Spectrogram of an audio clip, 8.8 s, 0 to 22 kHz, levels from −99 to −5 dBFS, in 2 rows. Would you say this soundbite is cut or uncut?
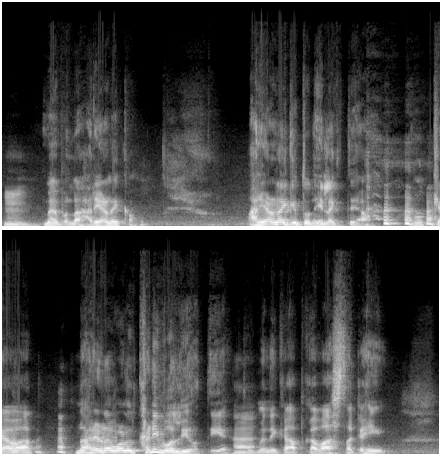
uncut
